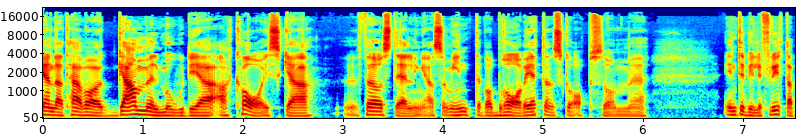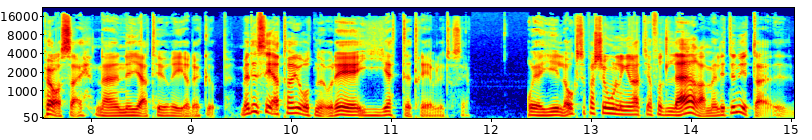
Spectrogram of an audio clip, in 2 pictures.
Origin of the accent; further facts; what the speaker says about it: Skåne, Sweden; Och som skåning stör jag mig faktiskt ganska ofta på att Uppåkra inte nämns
